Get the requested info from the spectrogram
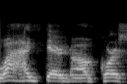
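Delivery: high, furious, angry screaming outburst. Retelling how the gc reacted on the phone, retelling an angry scream. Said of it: "he's like screaming at them".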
